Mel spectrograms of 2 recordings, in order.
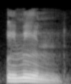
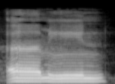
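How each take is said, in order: First: The first vowel is tilted toward an e sound. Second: The first vowel is long and the m is single. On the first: "بالإمالة" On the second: "بالمد والتخفيف"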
